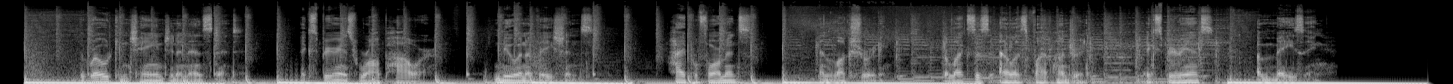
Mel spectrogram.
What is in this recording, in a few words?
english american automotive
